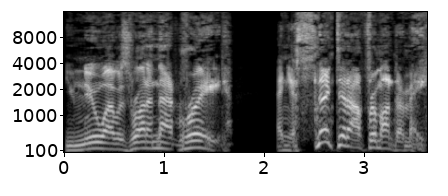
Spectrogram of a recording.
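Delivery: furious, menacing, high-pitched angry shout. Narrator voicing a red-faced man accusing Anders, angry shouted accusation. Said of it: "He was tall, broad, dirty, and angry. / He was tall, broad, dirty, and angry. / he shouted, / the man threatened, / and angry".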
